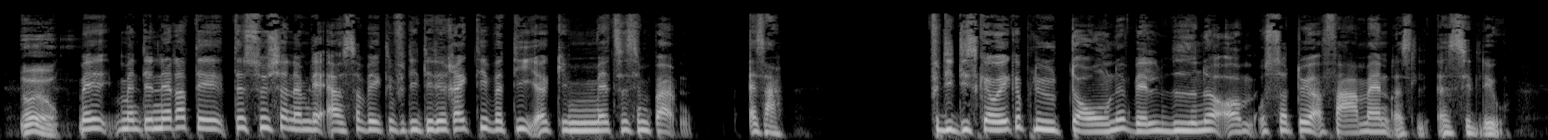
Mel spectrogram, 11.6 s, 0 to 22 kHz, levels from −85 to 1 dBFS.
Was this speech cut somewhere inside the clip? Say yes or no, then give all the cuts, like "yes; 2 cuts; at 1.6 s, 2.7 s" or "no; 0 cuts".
yes; 2 cuts; at 9.4 s, 10.4 s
